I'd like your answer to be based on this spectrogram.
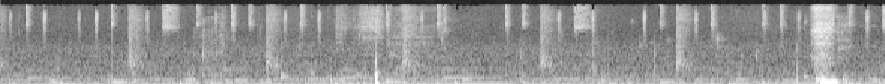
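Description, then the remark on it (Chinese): Water pours from a teapot spout with an uneven, bubbly glugging, a run of irregular gurgling pulses and splashes of moderate loudness with no one talking. “看过那种茶壶倒水的时候啊，它出来的水是非常的顺。像刚刚有扑通扑通的，就是其实它制作的那个角度，我觉得不是我觉得啊，就是我看的那个专家的分析，就是它呃没有达到优秀的标准。”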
